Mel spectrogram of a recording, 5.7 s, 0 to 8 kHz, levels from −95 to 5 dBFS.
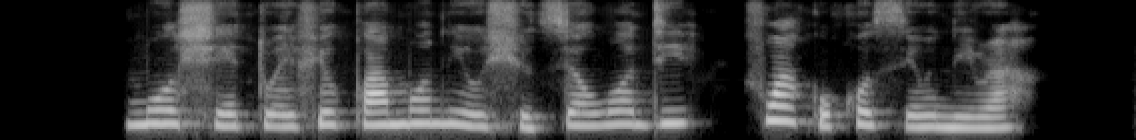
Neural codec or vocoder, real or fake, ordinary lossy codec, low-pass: codec, 16 kHz, 4 kbps, X-Codec, HuBERT features, trained on LibriSpeech; fake; none; none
